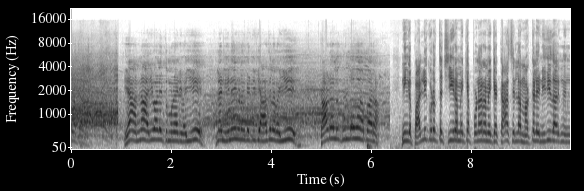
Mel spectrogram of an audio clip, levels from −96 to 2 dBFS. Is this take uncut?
no; 2 cuts; at 0.9 s, 6.4 s

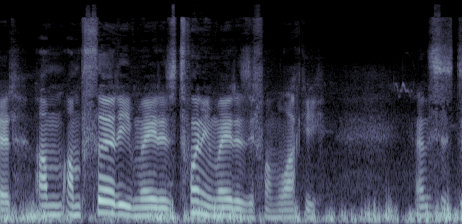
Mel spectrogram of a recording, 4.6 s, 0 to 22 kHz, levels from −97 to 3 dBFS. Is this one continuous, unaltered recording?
yes; 0 cuts

